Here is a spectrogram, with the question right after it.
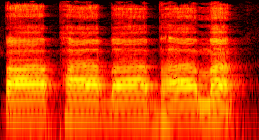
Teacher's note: प फ ब भ म, इनका उच्चारण तो हम बिना ओष्ठ बंद किए कर ही नहीं सकते।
